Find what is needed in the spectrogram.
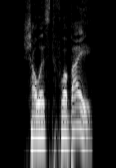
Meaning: second-person singular subjunctive I of vorbeischauen
- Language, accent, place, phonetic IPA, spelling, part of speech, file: German, Germany, Berlin, [ˌʃaʊ̯əst foːɐ̯ˈbaɪ̯], schauest vorbei, verb, De-schauest vorbei.ogg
